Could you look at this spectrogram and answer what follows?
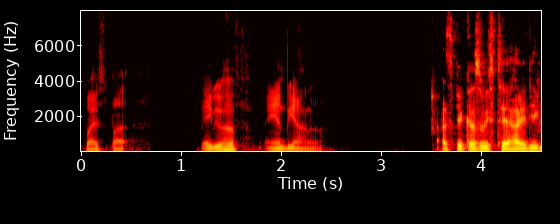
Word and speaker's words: Beanne: name oh um so it's meant to be pronounced Biana but be nice final you can be most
